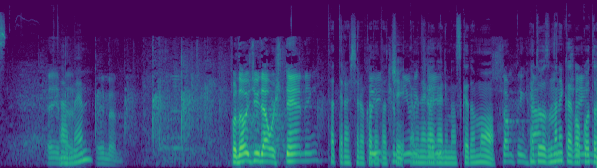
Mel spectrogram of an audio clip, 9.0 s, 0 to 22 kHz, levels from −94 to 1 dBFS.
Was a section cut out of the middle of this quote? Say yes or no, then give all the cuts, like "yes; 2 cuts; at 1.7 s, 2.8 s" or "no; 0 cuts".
no; 0 cuts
